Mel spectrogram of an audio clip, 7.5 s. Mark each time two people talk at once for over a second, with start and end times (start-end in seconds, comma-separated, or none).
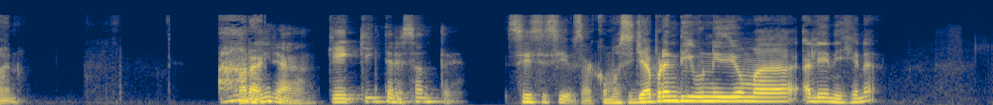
none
